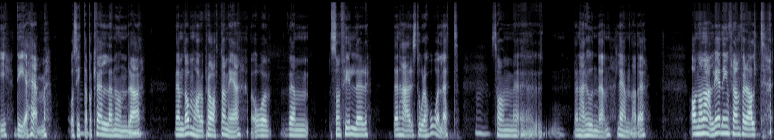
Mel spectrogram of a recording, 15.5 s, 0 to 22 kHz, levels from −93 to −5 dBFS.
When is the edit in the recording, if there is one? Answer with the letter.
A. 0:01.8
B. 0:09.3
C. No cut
C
